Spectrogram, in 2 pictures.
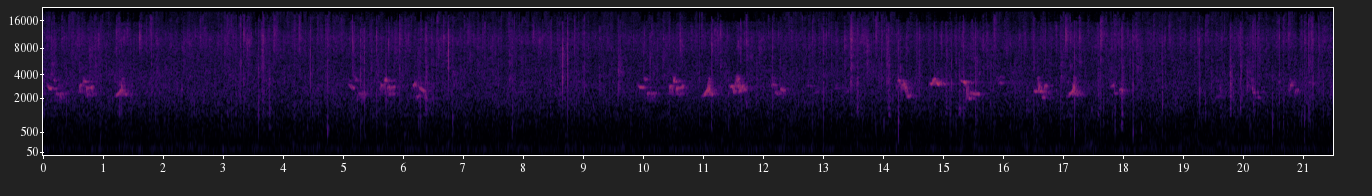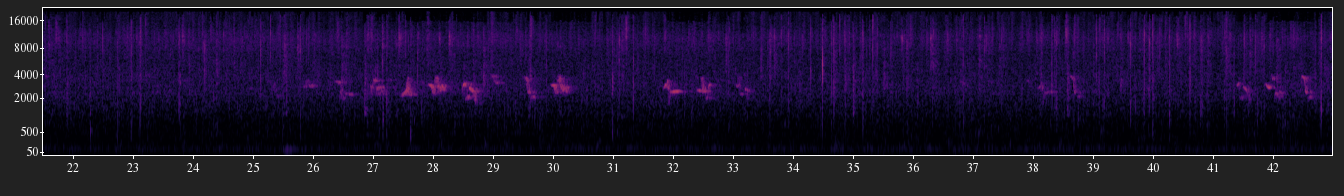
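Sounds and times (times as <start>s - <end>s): raindrop ticks: 0.0s - 42.9s
soft hiss of rain: 0.0s - 42.9s
bird chirping: 14.2s - 18.1s, 25.3s - 30.4s, 31.8s - 33.4s, 41.3s - 42.9s.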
